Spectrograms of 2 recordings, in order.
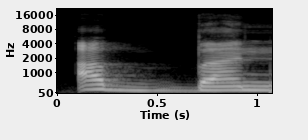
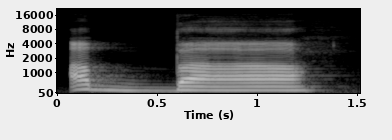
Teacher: اس میں ہم نے الف کو نہیں پڑھا، لیکن جب آگے وقف آ گیا تو پھر ہم پڑھیں گے حمزہ زبر با، اب با زبر الف با، اب با۔ ٹھیک ہے، وقف میں ہم نے ایک زبر پڑھنا ہے، ایک الف کے برابر کھینچنا بھی ہے با کو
